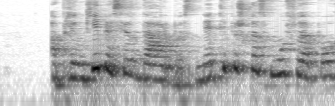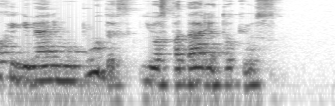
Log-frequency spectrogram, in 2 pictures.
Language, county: Lithuanian, Kaunas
